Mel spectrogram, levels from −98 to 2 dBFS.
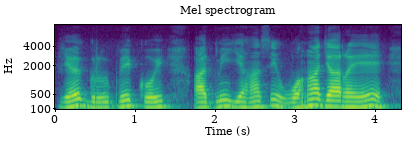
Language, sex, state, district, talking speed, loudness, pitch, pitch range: Hindi, male, Jharkhand, Deoghar, 150 wpm, -17 LUFS, 150 Hz, 135-160 Hz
